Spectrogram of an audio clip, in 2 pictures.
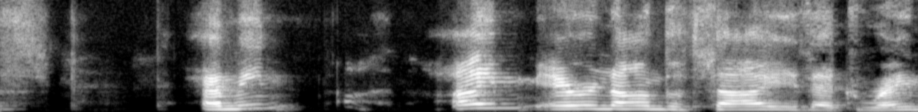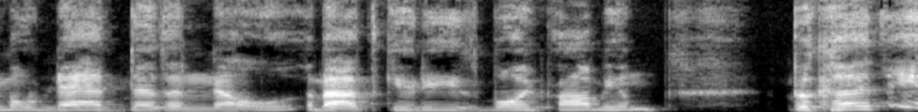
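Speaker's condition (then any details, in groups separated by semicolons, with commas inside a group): Cerebral palsy; wheelchair user, unable to walk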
